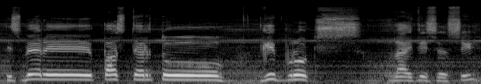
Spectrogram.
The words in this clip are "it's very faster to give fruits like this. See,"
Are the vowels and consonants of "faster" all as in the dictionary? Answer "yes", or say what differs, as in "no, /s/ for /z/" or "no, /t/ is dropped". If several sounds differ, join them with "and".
no, /p/ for /f/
